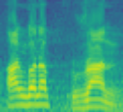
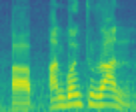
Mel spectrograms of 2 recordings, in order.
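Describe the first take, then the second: First: 'Going to' is reduced to one word, 'gonna'. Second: Each word of 'going to' is said separately.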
